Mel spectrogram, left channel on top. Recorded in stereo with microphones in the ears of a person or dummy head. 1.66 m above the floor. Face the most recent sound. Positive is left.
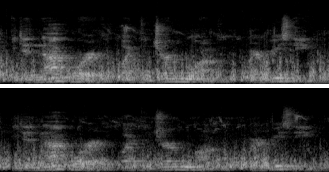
turn(degrees=50)  # may be behind; listen again after turning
